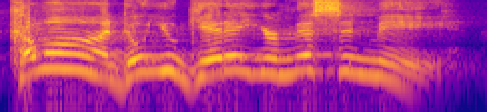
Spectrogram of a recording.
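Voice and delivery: Jesus imagined shaking people, urgent loud plea; exasperated shout. Retold or imitated. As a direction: shake them awake with your voice. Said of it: "grabbing people and shaking them".

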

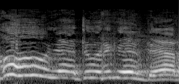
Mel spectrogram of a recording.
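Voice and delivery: very high, loud imitation of cheering children; excited kids. Kids to dad after the jackpot, thrilled. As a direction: shout it in hammed-up childish glee.

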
